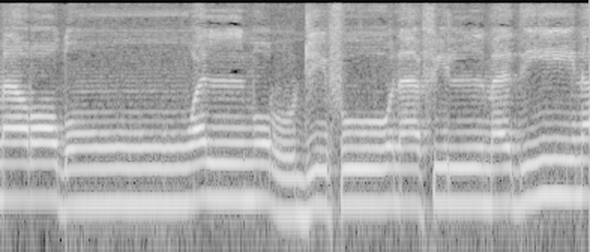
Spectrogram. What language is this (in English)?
Arabic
